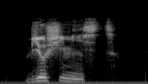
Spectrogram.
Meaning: biochemist (a chemist whose speciality is biochemistry)
- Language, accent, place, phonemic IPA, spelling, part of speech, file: French, France, Lyon, /bjɔ.ʃi.mist/, biochimiste, noun, LL-Q150 (fra)-biochimiste.wav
